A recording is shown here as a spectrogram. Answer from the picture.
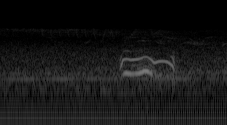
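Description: Eurasian eagle owl giving a single short call, about half a second long, wavering up and down in pitch, a little over a second in.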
